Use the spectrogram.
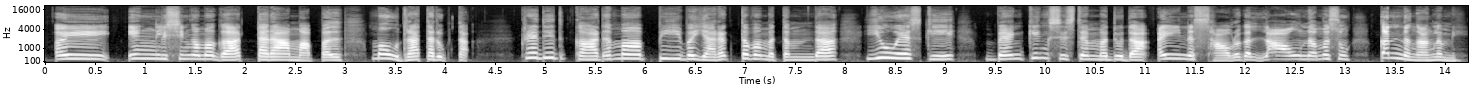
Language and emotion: Manipuri, angry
